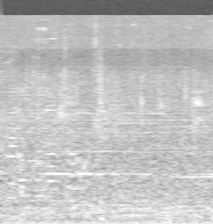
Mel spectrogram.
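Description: A dressage horse's hoofbeats on sand arena footing, scattered knocks over a steady low hum.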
